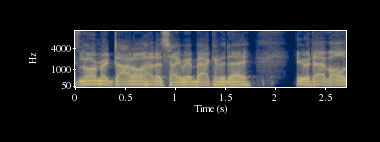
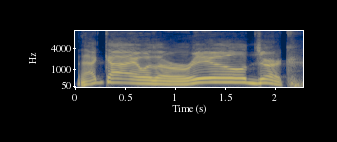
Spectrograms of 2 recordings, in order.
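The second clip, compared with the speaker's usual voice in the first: higher, slow deadpan closer; Norm Macdonald impression; 7 semitones higher, much slower than usual. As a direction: drag out the punchline, dry. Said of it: "he would go".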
